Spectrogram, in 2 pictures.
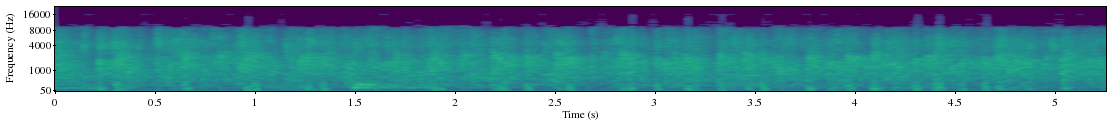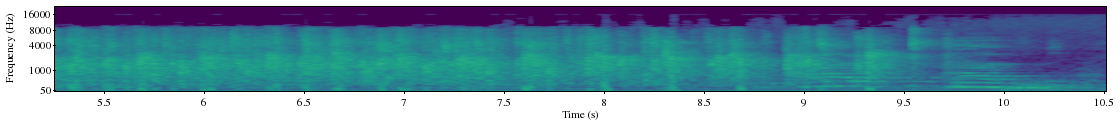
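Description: A crowd claps and applauds loudly.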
